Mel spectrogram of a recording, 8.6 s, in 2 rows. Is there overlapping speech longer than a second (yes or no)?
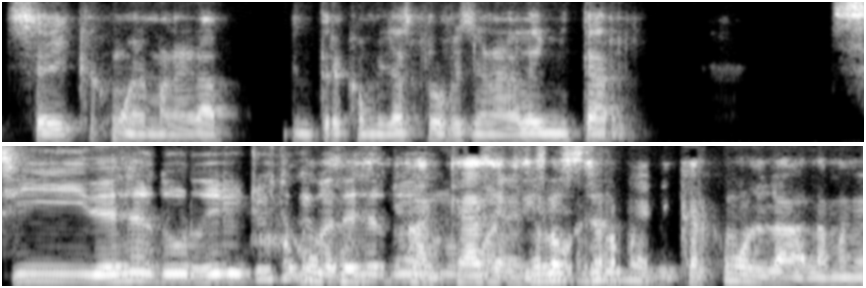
yes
